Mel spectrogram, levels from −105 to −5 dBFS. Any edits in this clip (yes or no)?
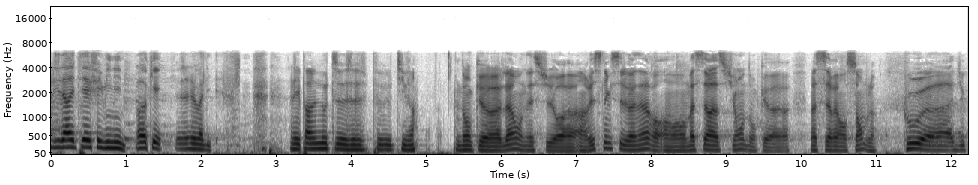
no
